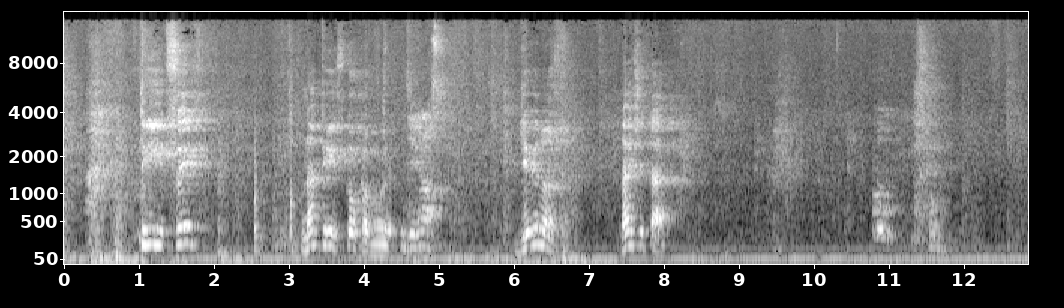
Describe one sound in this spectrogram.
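A man speaks loudly and firmly in an echoing hall.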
